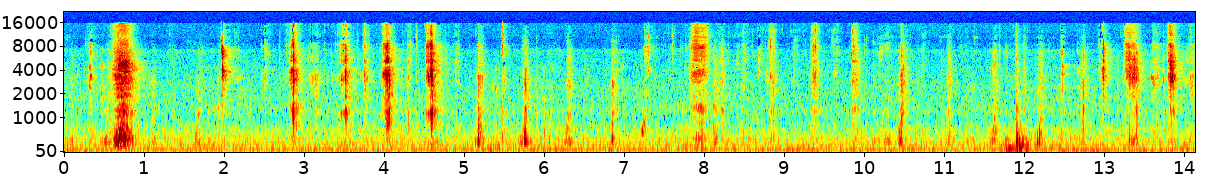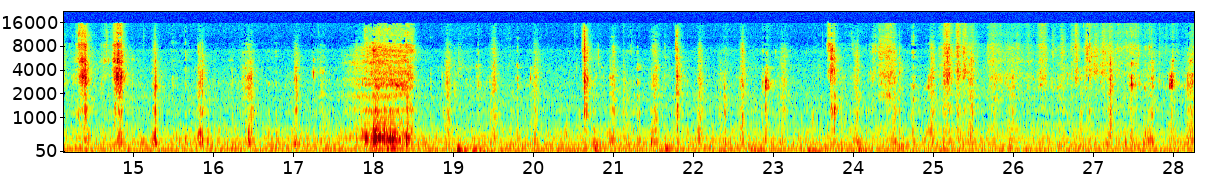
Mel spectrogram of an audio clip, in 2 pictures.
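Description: A person eating native chicken and raw shallot with their hands: chewing and crunching, with scattered short irregular clicks and smacks. Louder crunches come about a second in and about 18 seconds in.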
